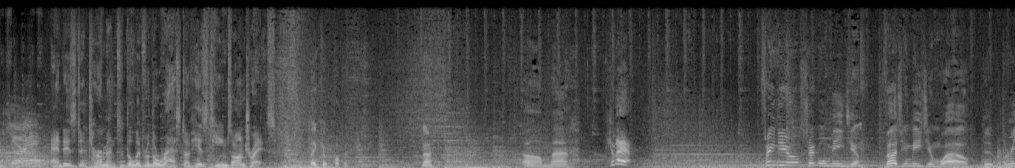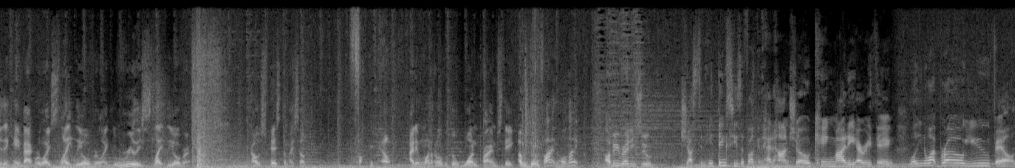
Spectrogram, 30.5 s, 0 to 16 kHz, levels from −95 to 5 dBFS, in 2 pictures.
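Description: No technical faults can be heard anywhere in this audio; the signal stays steady and intact throughout, with no breaks, distortion or disturbances in playback.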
